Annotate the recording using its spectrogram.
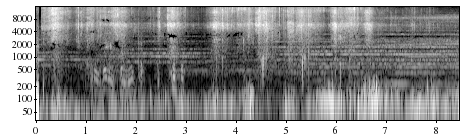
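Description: Wind rumbling on a handheld phone microphone and scattered footsteps on forest ground, with faint low voices in the background.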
